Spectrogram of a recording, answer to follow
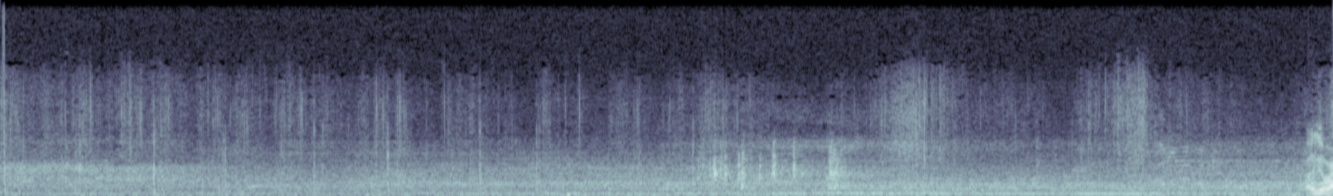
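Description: Police body-camera audio from a road accident scene, played back over a video call. A steady outdoor rumble, with an engine hum coming in during the second half and faint, scattered voices, slowly grows louder.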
